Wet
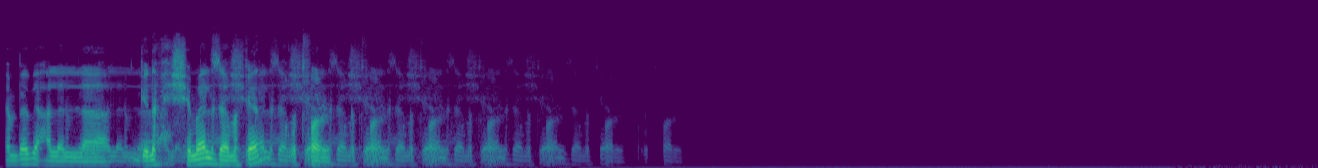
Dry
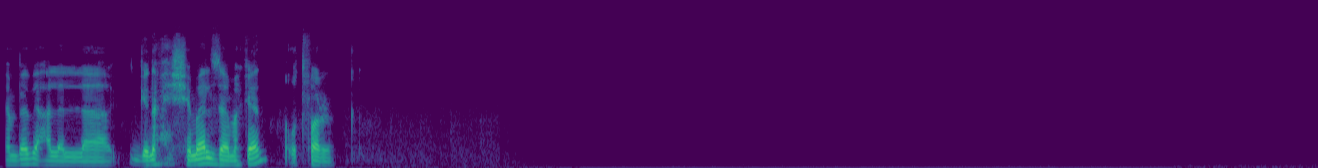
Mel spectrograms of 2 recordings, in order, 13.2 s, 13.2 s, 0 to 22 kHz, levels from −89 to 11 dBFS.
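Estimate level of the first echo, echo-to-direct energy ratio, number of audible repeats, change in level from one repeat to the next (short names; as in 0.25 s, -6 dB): -14.0 dB, -12.5 dB, 5, -5.0 dB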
